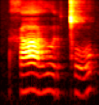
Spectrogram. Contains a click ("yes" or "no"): yes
